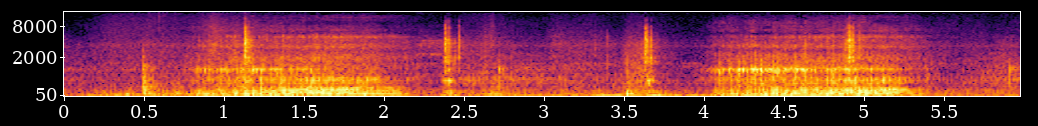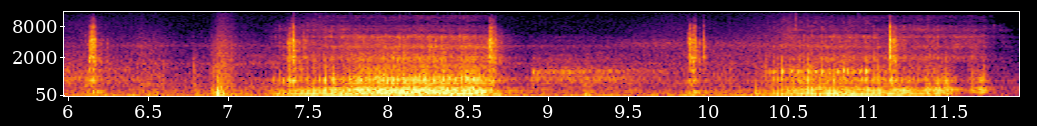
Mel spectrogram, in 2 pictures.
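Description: Deep, loud rumbling snores about 19 a minute, each a drawn-out rattle on the in-breath with sharp clicks between. Heavy snoring.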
